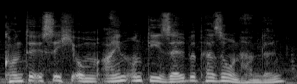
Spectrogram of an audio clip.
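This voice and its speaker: A man's voice: fairly high pitch, lively intonation, a little slow, darkish tone. Male true-crime narrator over music. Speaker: documentary narrator. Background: background music.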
